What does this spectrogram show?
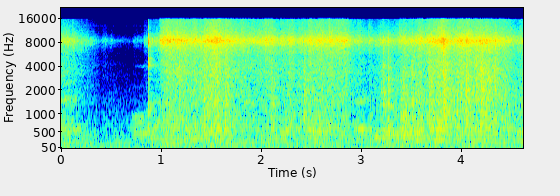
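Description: Mouth sounds of a person chewing a mouthful of shrimp egg foo young and rice, with soft low voice sounds and a steady hiss. The sound drops away briefly just after the start and comes back with a click about a second in.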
